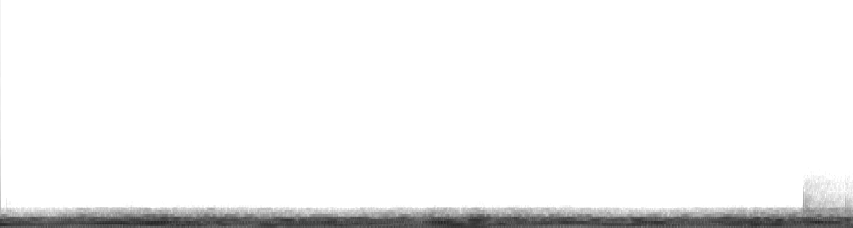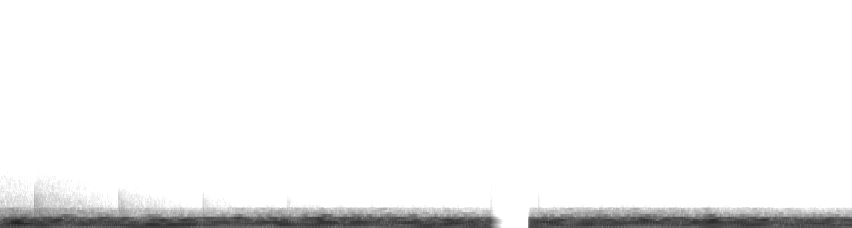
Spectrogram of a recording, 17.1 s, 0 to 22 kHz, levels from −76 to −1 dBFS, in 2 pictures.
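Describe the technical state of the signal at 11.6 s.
At 11.6 s the audio is intact, with no dropout, glitch or other fault at that moment, and it passes through the call codec as it does elsewhere.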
